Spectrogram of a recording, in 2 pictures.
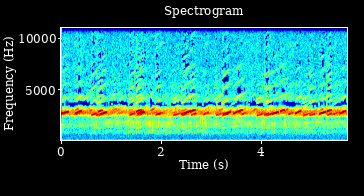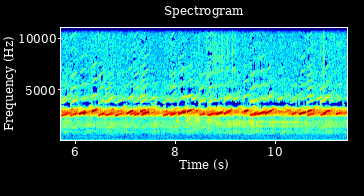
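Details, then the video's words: Massed frogs at dusk give a constant high trilling chorus, thick with overlapping rapid pulses that keep a ringing tone going without pause, over a faint low-frequency murmur. "Frogs At Dusk"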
